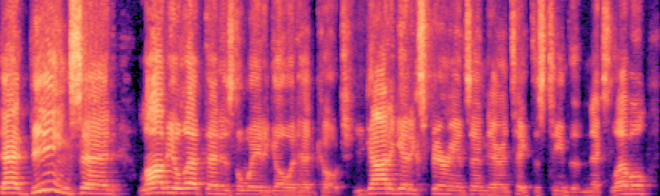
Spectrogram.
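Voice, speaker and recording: A man hosting a casual sports livestream, chatting excitedly and shouting greetings as he reads viewer comments. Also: on the high side, brisk. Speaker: livestream host. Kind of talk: casual livestream chat reading fan comments.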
